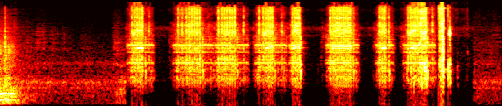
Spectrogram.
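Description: Sewing machine stitching a seam, a quiet rhythmic run of about eight short mechanical whirring bursts with brief pauses between, close and alone.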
